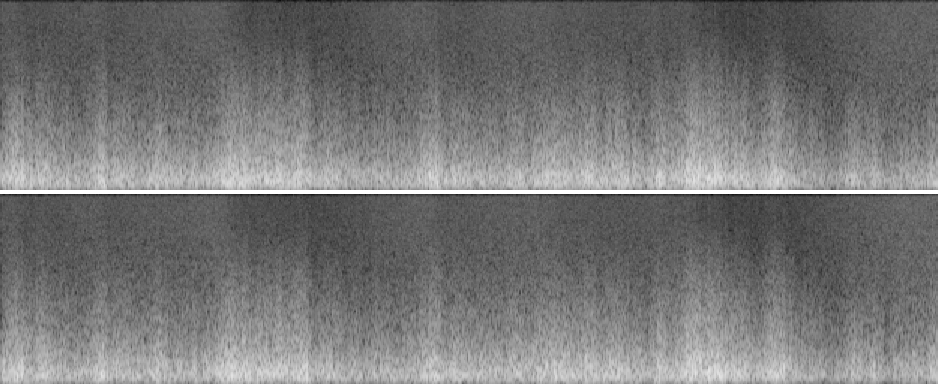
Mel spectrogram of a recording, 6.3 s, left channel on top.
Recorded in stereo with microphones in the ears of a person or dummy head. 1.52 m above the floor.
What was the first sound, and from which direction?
Only background noise.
